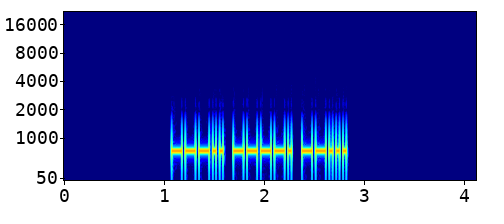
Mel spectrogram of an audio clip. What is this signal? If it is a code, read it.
Morse code, heard as a keyed tone, about 34 wpm, 700 Hz. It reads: 897
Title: Numbers - 3-Digit 35wpm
